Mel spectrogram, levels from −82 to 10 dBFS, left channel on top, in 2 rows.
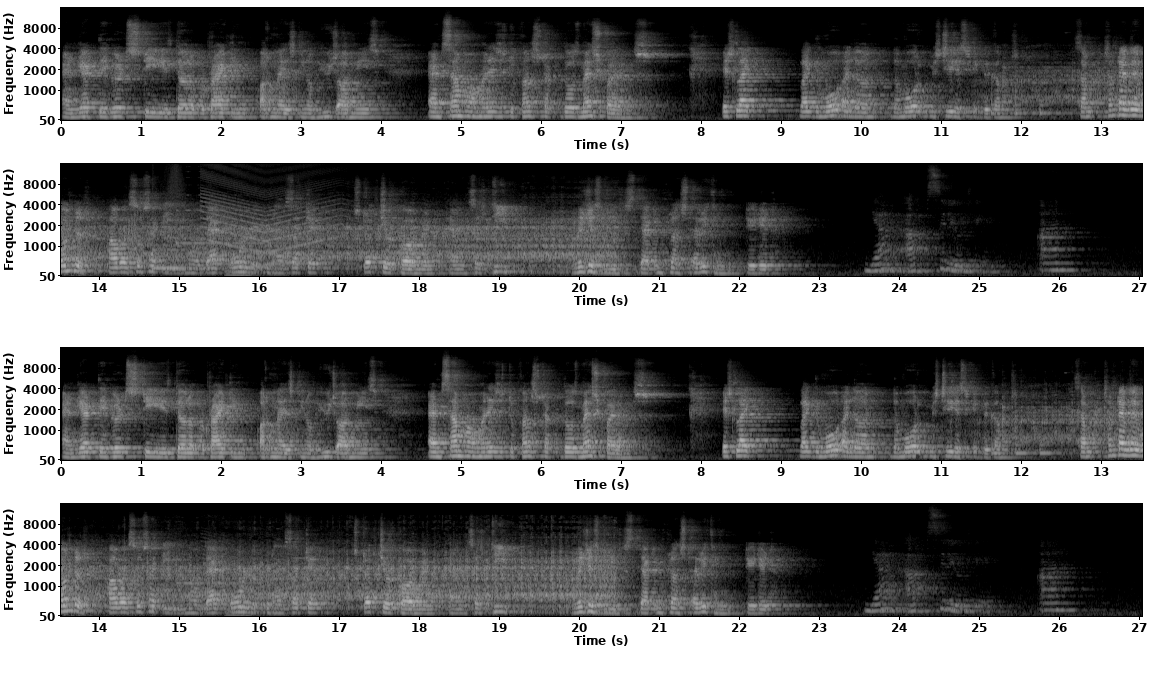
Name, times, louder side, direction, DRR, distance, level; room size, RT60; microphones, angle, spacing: voice 1, 0.0-7.3 7.8-8.6 9.2-12.2 12.7-19.1 19.9-22.5, right 1 dB, 25° right, 1 dB, 0.9 m, -28 dB
sound 1, 11.0-20.5, right 3 dB, 55° right, 1.2 m, -35 dB
sound 2, 11.6-12.5 14.4-18.0, left 4 dB, 75° left, 1.0 m, -40 dB
voice 2, 23.6-25.1 25.7-26.0, left 1 dB, 10° left, -6 dB, 3.7 m, -44 dB
18.0 x 18.0 x 3.3 m, 1.3 s
head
